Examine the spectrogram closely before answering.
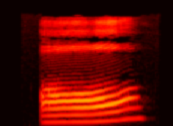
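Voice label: "ó", Chinese; pinyin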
